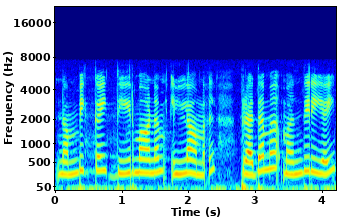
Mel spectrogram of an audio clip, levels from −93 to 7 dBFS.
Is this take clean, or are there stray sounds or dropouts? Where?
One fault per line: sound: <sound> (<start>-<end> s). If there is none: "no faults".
sound: dropout (2.2-2.3 s)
